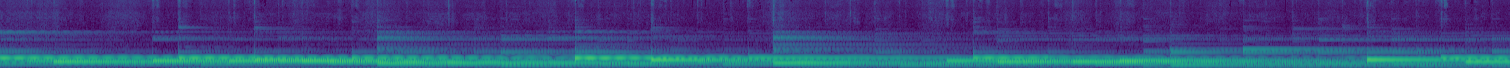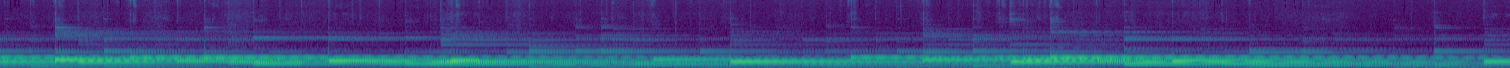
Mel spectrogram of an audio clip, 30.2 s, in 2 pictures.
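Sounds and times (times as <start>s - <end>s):
F major pentatonic scale tones tuned to A 440: 0.0s - 30.1s.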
